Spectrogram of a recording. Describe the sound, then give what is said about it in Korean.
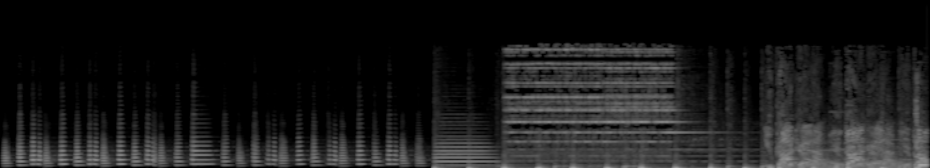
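A bell rings out in a quick, repeating melodic pattern of bright chiming tones for several seconds, clear and fairly loud, before a burst of loud music takes over. “하종이 울렸네”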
